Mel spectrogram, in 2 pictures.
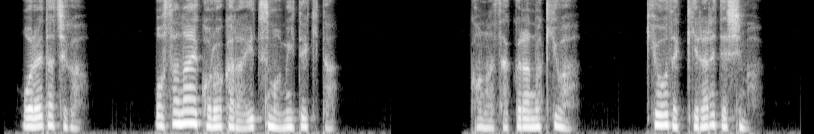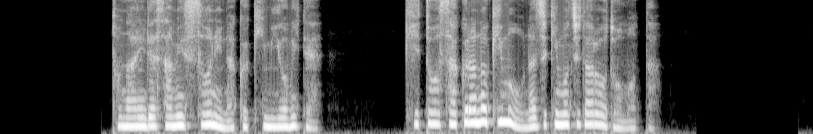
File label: boy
